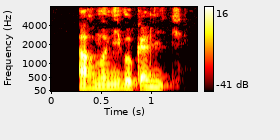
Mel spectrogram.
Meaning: vowel harmony
- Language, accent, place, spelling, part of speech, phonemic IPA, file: French, France, Lyon, harmonie vocalique, noun, /aʁ.mɔ.ni vɔ.ka.lik/, LL-Q150 (fra)-harmonie vocalique.wav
